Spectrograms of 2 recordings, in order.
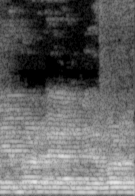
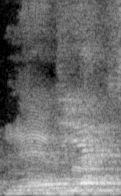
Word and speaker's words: neighbour: सो NEIGHBOUR, इसको पढ़ेंगे नेबर। क्या? नेबर। इसमें बॉय, नेबर। Neighbor. साइलेंट है, नेबर।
